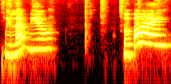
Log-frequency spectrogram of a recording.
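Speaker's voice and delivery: usual speaking voice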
